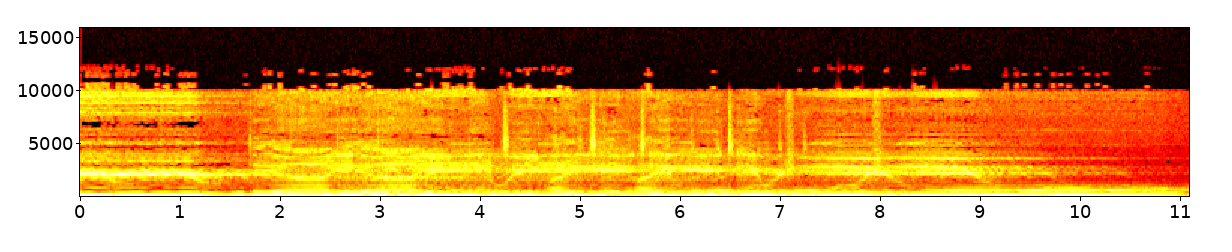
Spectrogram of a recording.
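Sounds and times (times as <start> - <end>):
steady drone: 0.0 - 4.2
woman chanting long tones: 0.0 - 11.0.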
